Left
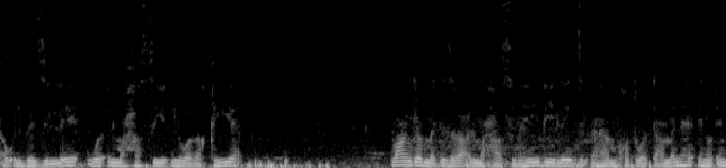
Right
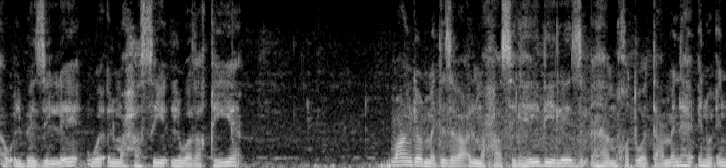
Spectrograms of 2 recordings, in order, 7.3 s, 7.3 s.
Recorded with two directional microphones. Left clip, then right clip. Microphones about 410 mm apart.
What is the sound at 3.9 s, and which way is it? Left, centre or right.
Speech, left.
